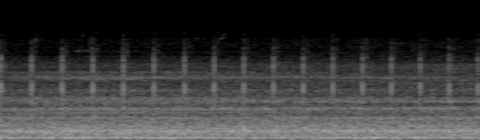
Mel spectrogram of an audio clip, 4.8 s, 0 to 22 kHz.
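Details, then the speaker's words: VEVOR 8kW 12V all-in-one diesel air heater, first run with cover off: steady low rumble with crisp pump ticking about three per second, exhaust louder and faster, airflow warmer and stronger; normal warm-up. "exhaust is getting a little bit louder and faster the air coming out of here is getting warmer and stronger and stronger"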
